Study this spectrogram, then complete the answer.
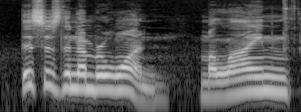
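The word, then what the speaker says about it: Maligne: And it's like, this is the number one, Malign Canyon. I believe that's how you pronounce it. It's M-A-L-I-G-N-E. So it's either Malign or Malign or Malign.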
